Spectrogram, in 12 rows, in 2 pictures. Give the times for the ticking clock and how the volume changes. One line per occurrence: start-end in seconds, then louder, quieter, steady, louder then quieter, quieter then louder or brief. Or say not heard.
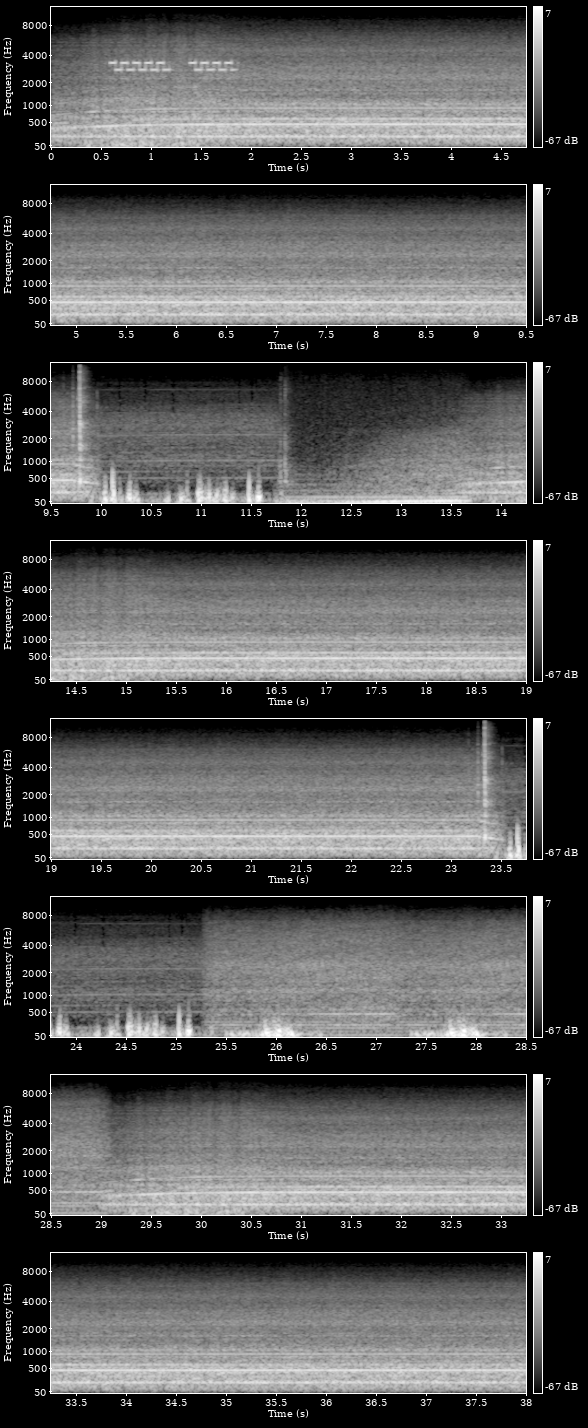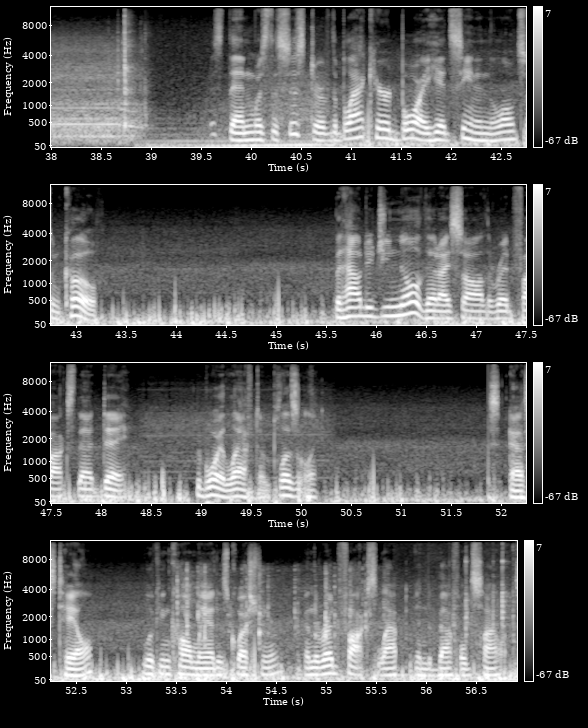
not heard.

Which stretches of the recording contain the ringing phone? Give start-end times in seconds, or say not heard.
0.6-1.9.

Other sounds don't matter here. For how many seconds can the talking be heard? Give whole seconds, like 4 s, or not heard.
13 s.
